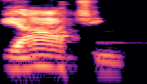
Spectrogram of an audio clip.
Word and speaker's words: Fiocchi: Yeah, it's Fiachi. Yeah, it's not Fiocchi, it's Fiachi.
